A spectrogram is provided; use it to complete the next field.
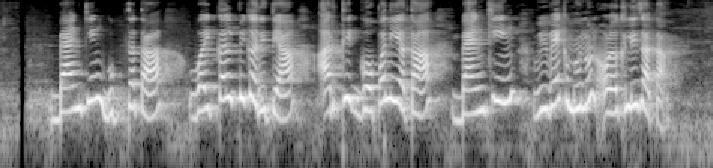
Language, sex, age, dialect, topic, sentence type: Marathi, female, 18-24, Southern Konkan, banking, statement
